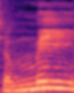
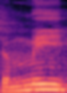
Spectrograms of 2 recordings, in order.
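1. Nó được phát âm theo kiểu tiếng Anh, như 'mee'. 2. Nó được phát âm theo kiểu tiếng Anh, như 'mee'.

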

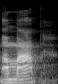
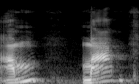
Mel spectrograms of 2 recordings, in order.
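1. Âm M nối mượt và tự nhiên sang từ tiếp theo. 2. Âm M bị ép sang từ tiếp theo thành mát. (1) "chúng ta đọc nhanh là ấm áp" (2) "mình cố tình tạo ra nối âm"

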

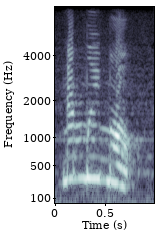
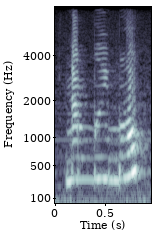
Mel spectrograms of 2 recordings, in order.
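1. Âm tiết cuối có thanh nặng. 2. Âm tiết cuối có thanh sắc. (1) "không đọc là" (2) "thì đọc là"

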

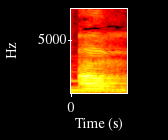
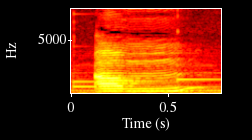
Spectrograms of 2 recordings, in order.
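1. Âm này có thanh nặng, thấp và ngắn. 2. Âm này có thanh sắc, cao và lên. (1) "nặng" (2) "sắc"

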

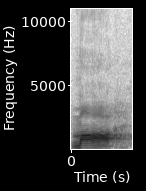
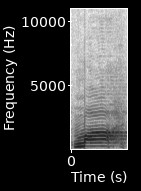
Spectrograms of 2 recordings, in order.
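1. 阴平调音域较低。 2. 阴平调音域较高。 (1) "阳平" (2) "阴平"

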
